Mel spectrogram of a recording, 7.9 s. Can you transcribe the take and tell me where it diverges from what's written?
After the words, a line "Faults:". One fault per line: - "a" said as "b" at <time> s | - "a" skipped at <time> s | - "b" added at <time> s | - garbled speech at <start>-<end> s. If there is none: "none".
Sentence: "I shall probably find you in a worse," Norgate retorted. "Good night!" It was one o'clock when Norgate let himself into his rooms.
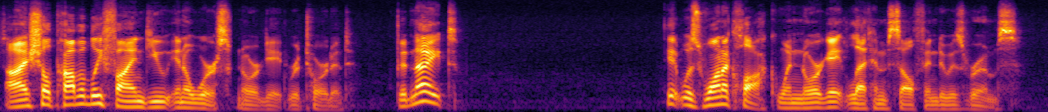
"I shall probably find you in a worse," Norgate retorted. "Good night!" It was one o'clock when Norgate let himself into his rooms.
Faults:
none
